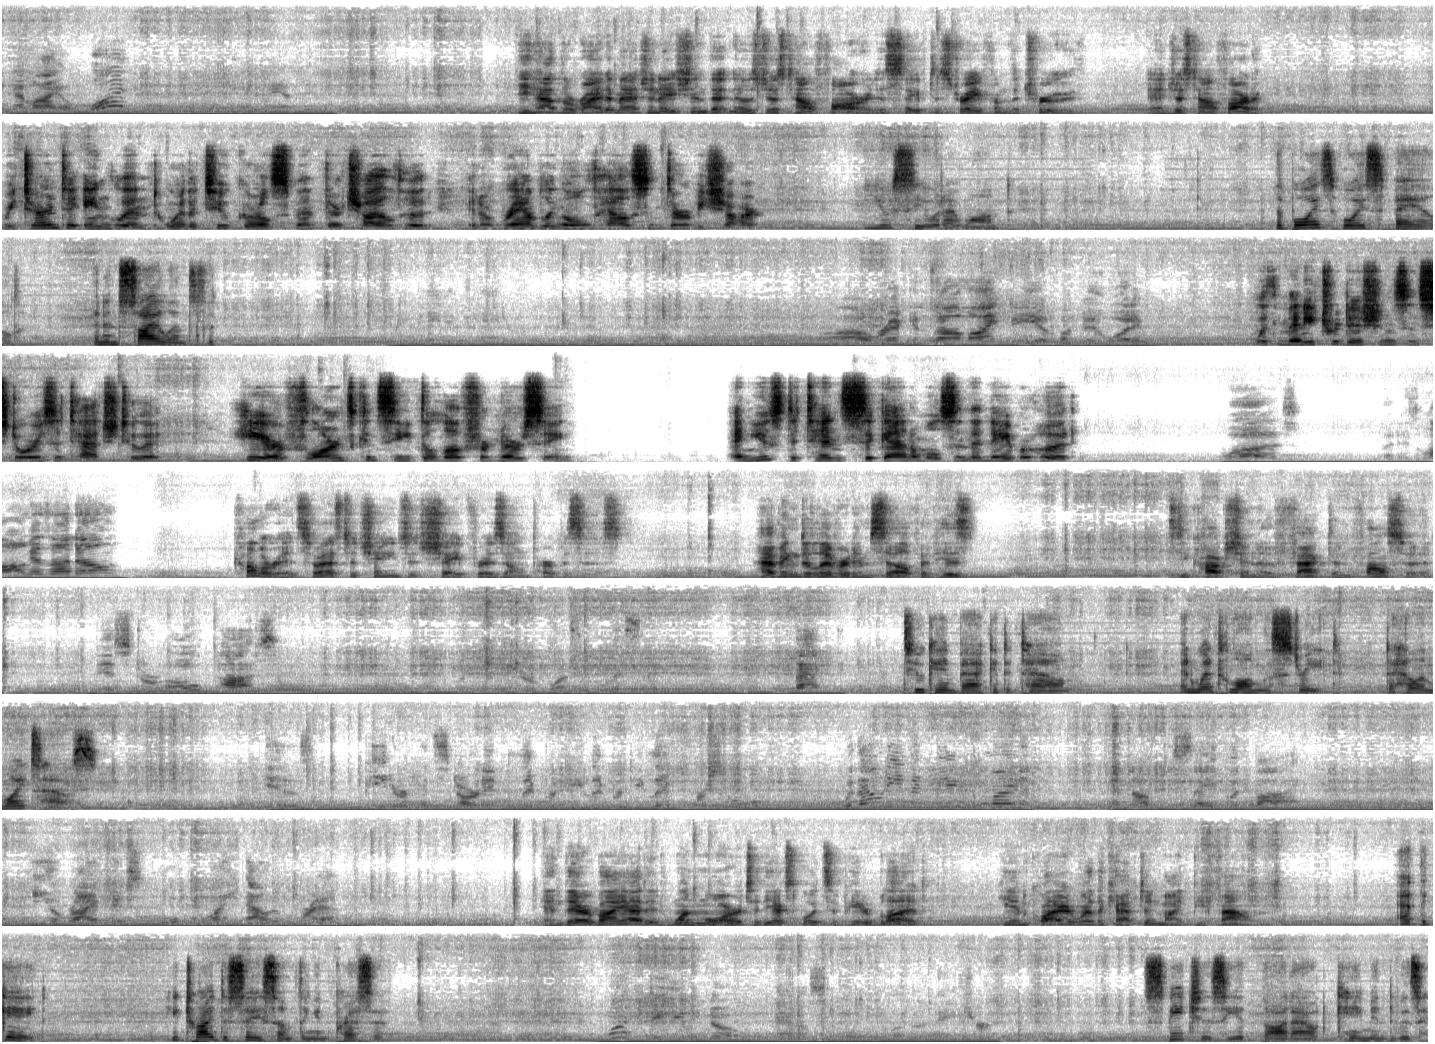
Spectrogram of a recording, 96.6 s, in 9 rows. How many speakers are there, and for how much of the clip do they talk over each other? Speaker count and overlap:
4, no overlap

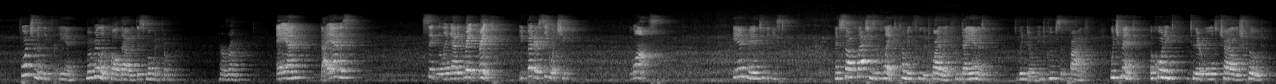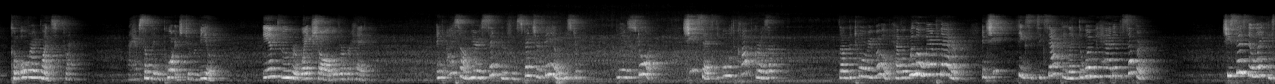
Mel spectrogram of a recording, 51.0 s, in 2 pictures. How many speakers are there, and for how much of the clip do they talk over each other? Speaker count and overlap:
1, no overlap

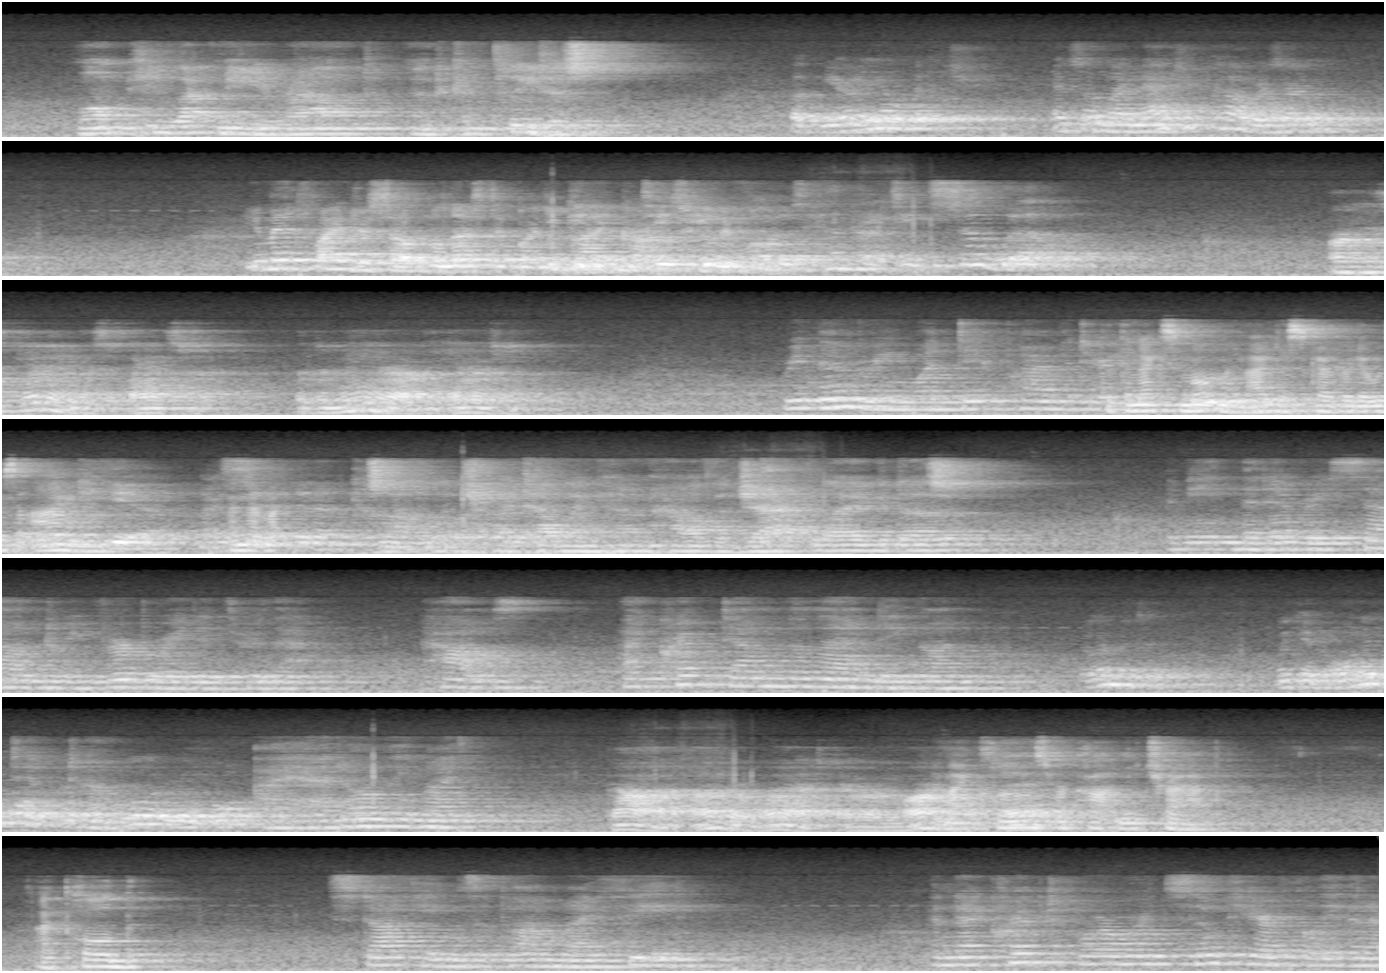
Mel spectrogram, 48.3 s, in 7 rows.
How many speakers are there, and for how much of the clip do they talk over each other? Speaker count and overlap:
7, about 15%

